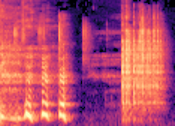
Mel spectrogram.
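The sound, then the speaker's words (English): Dice clatter onto a hard table: a few quick, bright bounces, a short pause, then a dense rattling tumble that settles after about half a second, landing on a four. No one speaks. “Wait, I'm not using those dice again. We already discussed that. All they roll is threes and twos.”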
